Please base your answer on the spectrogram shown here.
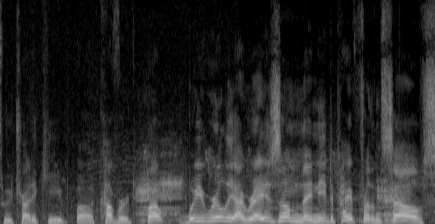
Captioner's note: sheep bleating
